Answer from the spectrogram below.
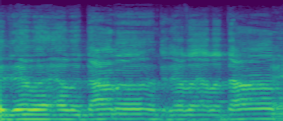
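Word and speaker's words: Delle Donne: Hey, how do you say her girl name? – Man. – Della Donna. – Yeah, Della Donna.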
